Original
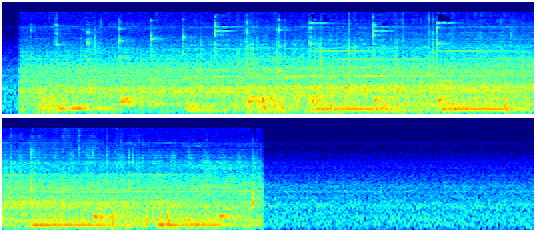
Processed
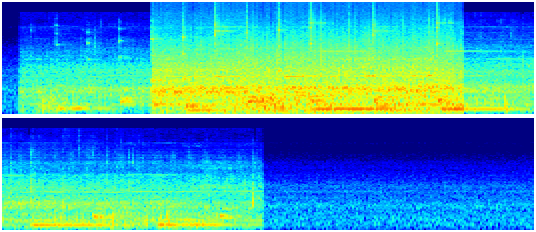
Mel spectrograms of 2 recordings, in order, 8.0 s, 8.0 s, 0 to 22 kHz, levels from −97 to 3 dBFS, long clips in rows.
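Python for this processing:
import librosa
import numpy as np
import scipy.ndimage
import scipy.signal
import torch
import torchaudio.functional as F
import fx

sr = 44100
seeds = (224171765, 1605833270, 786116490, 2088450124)

y = fx.leveller(x, sr, passes=5, at=(1.12, 3.46))
y = y * 10.0 ** (-4.5 / 20.0)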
